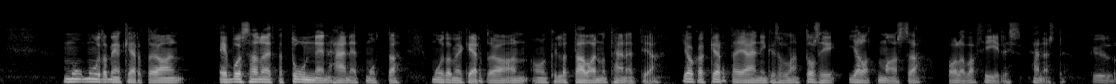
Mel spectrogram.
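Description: Nothing here goes wrong: the speech comes through an HD Voice (AMR-WB) link running at 18.25 kbit/s, so it keeps that typical wideband ceiling with nothing above about 7.5 kHz, and there's no fault to point to anywhere along the way.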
